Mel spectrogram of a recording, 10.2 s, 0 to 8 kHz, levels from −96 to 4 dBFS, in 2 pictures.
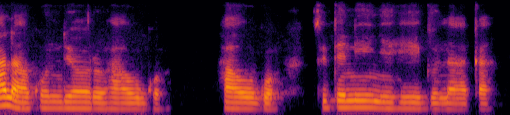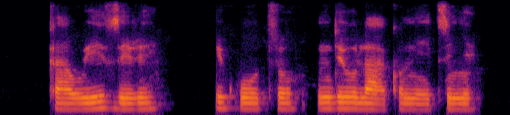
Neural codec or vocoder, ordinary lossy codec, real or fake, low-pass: none; Opus, 16 kbps; real; 7.2 kHz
